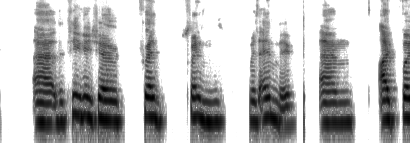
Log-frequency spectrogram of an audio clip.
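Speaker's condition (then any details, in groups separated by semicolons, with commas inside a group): Cerebral palsy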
